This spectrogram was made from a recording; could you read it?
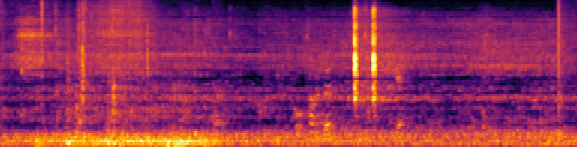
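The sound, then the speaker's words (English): Steady low rumble of a car interior while riding, constant and enveloping, swelling slightly early on, with a few faint clicks and rattles over the top. “Oh, and we're back in the car park. Good.”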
